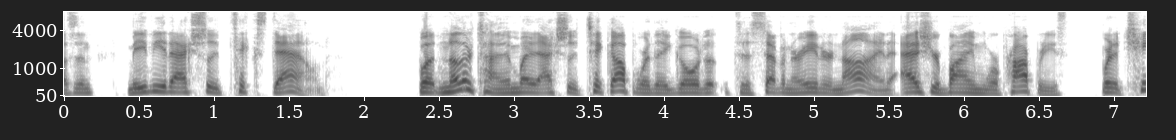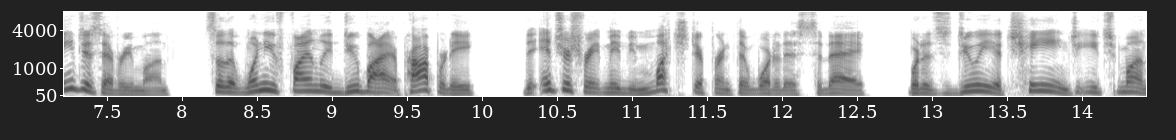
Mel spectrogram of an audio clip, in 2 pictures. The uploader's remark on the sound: This was a live class recorded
